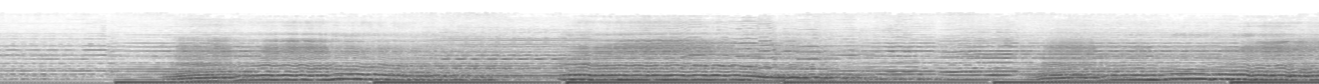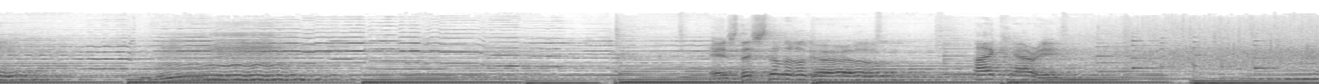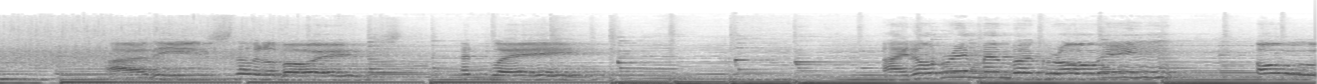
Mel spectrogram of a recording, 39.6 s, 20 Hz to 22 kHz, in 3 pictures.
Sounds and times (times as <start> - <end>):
Music: 0.0 - 39.5.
